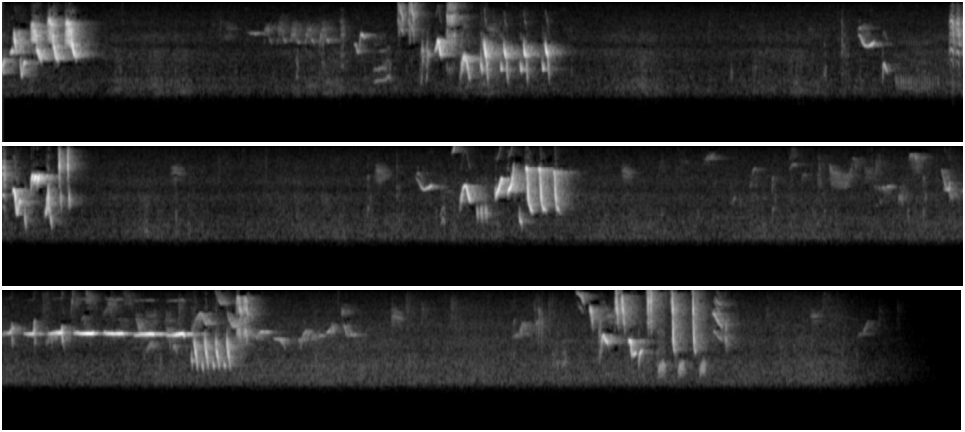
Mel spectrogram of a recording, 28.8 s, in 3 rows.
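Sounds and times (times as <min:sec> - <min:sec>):
bird chirping and twittering: 0:00.0 - 0:01.0, 0:02.2 - 0:05.7, 0:07.3 - 0:10.5, 0:13.2 - 0:26.6.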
